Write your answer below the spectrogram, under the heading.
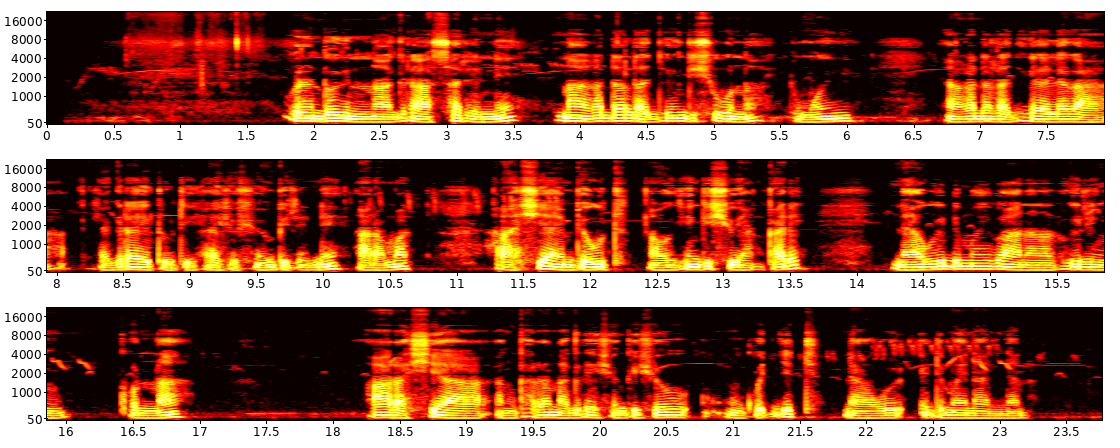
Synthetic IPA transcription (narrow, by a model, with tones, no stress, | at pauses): o˦ɾɛ˨ndo˦ɣi˨n˨na˨ɡɪ˦ɾa˨sa˦ɾe˨ne˦ | na˨ka˦da˦lda˨d͡ʒe˦ŋɡi˦ʃu˦ku˨na˦du˨mo˦i˦ŋi˦ | ja˨ka˦da˦lda˨d͡ʒɛ˦kɛ˦la˨la˦ka˨ka˨ɡɪ˦ɾa˦e˨to˨ti˨a˨ʃo˨ʃu˦e˨˦mbi˨ɾi˨ne˦a˨ɾa˨ma˦t̚ | a˨ɾa˨ʃi˦a˦˨i˨mbe˨˦u˦tna˨o˨ɡe˦ŋɡi˦ʃu˨ja˨ŋka˦ɾe˦ | nɛ˨a˨ku˦i˦di˦ma˦i˦ba˨na˨na˨ɾo˨ki˦ɾi˨ŋ | kʰu˨na˦˨ | ɾa˨ʃi˦a˨a˨ŋka˨˦ɾa˦na˨ɡɪ˦ɾa˦i˨ʃo˦ŋɡi˦ʃo˦ŋ˨ku˦d͡ʒɪ˦t | ne˨a˨ɡu˦i˦di˦ma˦i˦na˨n˨ɲa˨na˨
